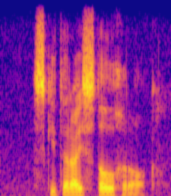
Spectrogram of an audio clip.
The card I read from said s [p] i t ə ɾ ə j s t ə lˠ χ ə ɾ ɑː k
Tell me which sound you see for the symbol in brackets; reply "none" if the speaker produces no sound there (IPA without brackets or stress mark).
k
